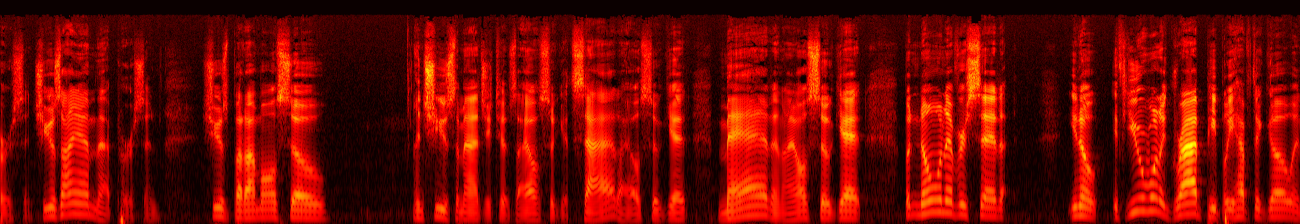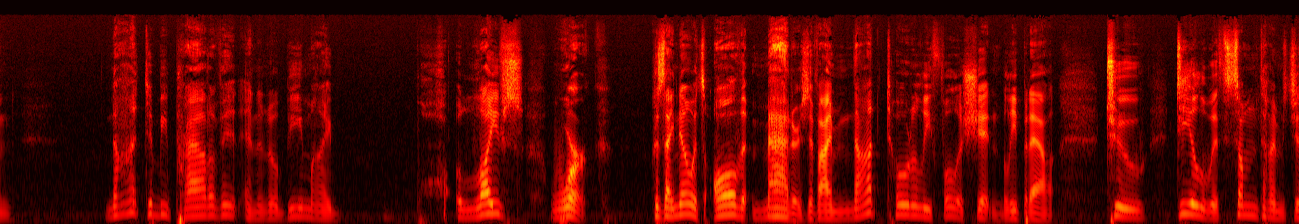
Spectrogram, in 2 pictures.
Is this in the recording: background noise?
no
